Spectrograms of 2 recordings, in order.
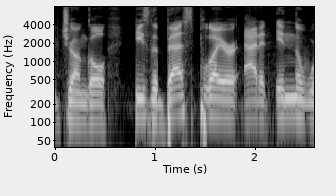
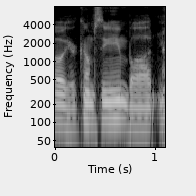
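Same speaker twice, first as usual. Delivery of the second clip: put-on flat monotone, quieter; 4 semitones lower, 7 dB quieter than usual. Recalling sitting with AFK, imitating Cyclone's monotone voice. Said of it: "in his weird little monotone voice".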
